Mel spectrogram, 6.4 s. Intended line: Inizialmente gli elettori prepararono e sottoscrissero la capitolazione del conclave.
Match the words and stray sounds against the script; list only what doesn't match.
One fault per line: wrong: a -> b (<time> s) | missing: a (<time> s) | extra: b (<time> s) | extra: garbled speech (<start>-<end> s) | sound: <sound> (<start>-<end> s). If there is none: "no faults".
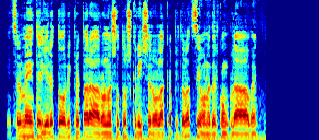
no faults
